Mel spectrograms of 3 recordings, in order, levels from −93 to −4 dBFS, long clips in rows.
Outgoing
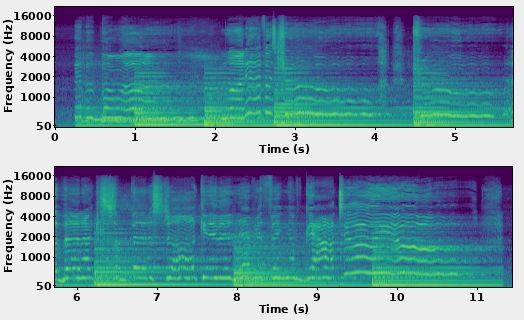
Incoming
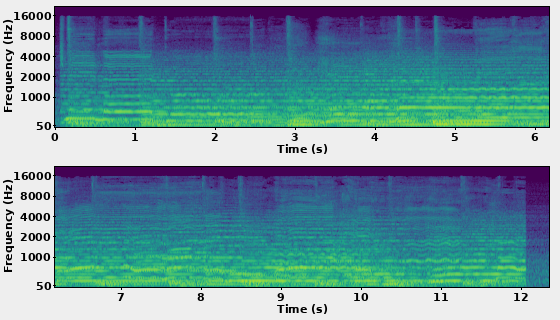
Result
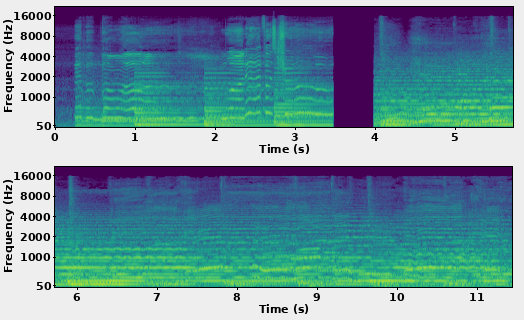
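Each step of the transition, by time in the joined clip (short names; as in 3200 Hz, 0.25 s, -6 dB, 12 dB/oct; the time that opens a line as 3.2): outgoing
3.47–3.98 mute
3.98 switch to incoming from 2.82 s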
